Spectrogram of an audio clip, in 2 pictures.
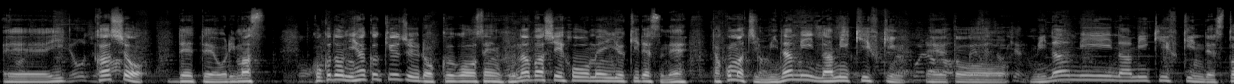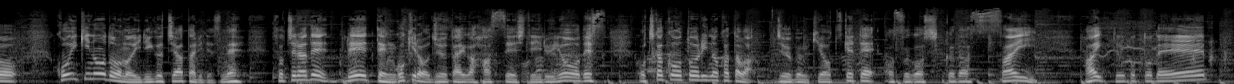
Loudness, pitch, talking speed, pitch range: -26 LUFS, 145 Hz, 265 characters per minute, 120-180 Hz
